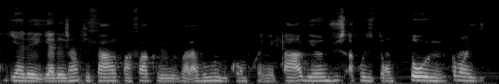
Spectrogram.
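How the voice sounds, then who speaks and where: A woman's voice: low-pitched, flat delivery, fast, dark tone, husky, faint music behind. A woman from Africa hosting a casual interview, chatty and asking long, rambling questions. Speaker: host.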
